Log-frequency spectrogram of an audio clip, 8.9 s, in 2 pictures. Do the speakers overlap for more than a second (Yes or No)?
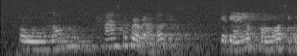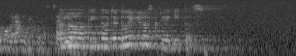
No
